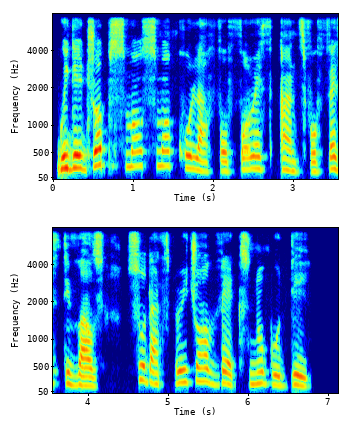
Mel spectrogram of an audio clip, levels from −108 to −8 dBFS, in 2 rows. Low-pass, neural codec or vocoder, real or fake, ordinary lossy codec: 7.2 kHz; codec, 16 kHz, 16 kbps, FreqCodec, smaller model; fake; none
